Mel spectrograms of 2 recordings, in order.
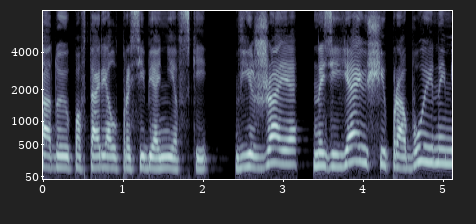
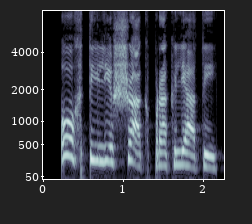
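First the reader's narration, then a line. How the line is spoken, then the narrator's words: Growling. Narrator (Russian): рыкнул купец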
